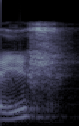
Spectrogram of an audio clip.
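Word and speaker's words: אִישׁ: E aí o shin, que é essa letra em preto, o SH é a pronúncia ish e o significado é homem.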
